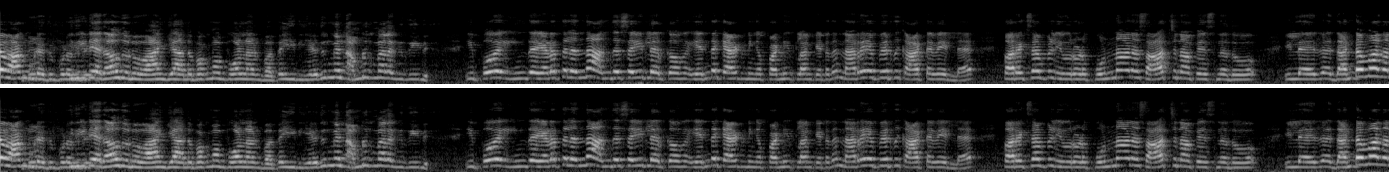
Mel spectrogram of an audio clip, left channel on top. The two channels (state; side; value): normal; both; correlation 0.85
